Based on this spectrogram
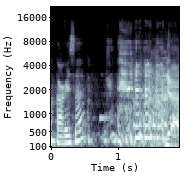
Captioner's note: laughter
